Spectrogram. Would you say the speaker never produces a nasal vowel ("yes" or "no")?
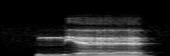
yes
